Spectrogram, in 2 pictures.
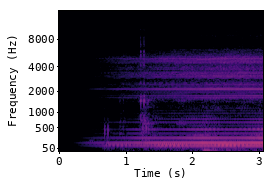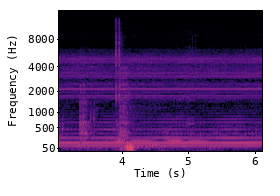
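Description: Electrical hum from an electric guitar rig, a 1964 Fender Vibroverb valve amp fed by a pedal board, idling with no notes played. The hum fades in over the first two seconds and then holds steady, with a few faint clicks and a short low thump just before four seconds in.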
